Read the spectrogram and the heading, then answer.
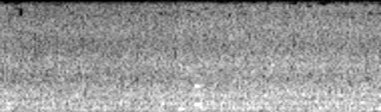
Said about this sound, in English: You hear this water? This is my meditation spot, one of my places that brings me solace and peace. West Vancouver.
